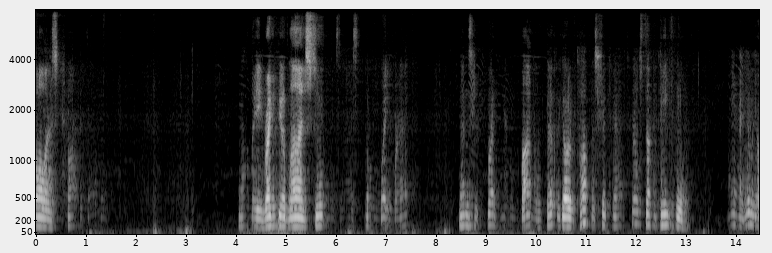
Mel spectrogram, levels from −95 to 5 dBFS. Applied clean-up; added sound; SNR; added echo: neural mask model DeepFilterNet 3.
